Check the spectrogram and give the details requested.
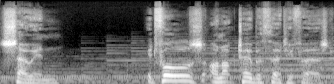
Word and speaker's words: Samhain: Spirits can cross over more easily samhan is pronounced soin it falls on October 31st right before Halloween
